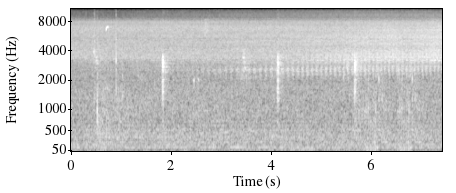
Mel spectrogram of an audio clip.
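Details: Cicadas in summer keep up a constant high-pitched whirring drone, while several short snapping ticks and faint chirps pop out irregularly across the recording.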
